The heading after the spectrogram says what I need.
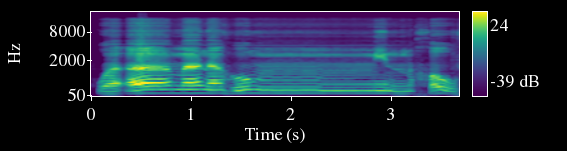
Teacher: bunyi mim sukun nya dipanjangkan 2-3 harokat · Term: idgham mitslain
